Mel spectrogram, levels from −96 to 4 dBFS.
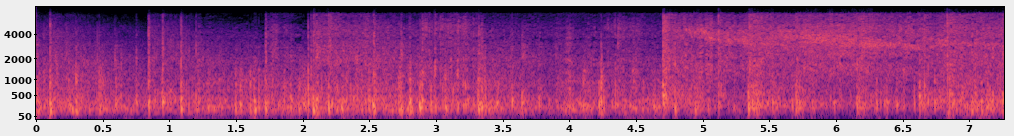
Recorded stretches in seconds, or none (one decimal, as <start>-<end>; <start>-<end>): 2.5-7.3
